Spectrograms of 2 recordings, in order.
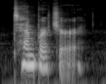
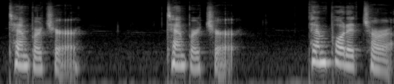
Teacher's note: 강세는 이음절에 오니까요. 소리는 앞으로 밀어서 강세 주세요. temperature 목소리 올리지 말고 temperature.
